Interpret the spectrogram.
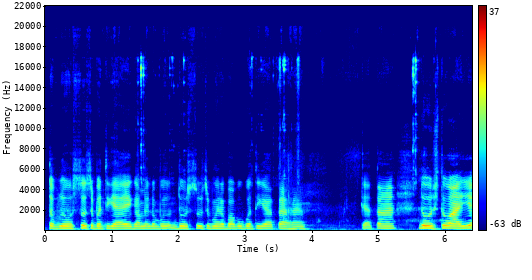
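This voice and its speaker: A woman's voice: medium pitch, gravelly, a little mellow. Chatty woman vlogging at home at night. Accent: Bhojpuri-tinged Hindi. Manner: chatty, addresses viewers as friends. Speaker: family vlogger. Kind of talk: casual home vlog to viewers.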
